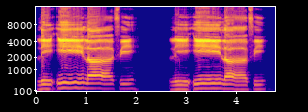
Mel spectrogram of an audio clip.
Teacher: Jadi 'li' dan 'la' harus memiliki panjang yang sama. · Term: Mad Thabi'i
